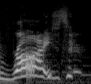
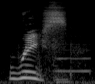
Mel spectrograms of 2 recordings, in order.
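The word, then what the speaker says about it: Rhys: Gosh dang it, Keki, his name is Rise! Okay, side tangent. But Jessica, if you are for some reason watching this by some miracle, why is it pronounced Rise when it is so clearly spelt Reese?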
